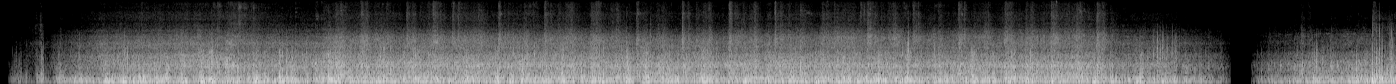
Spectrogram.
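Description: A passenger train runs along the track, its wheels clattering.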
